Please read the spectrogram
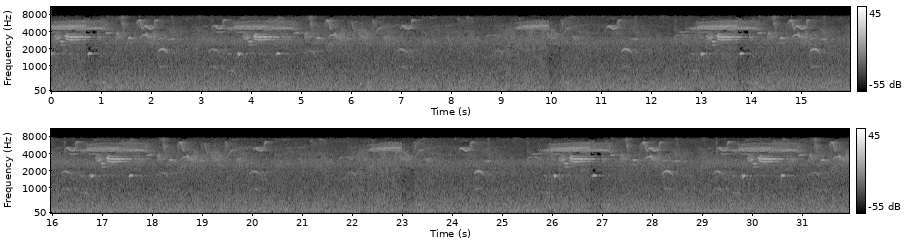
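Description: Birdsong ambience: high bird phrases and short chirps recur every few seconds over a steady background hiss.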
